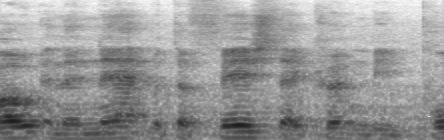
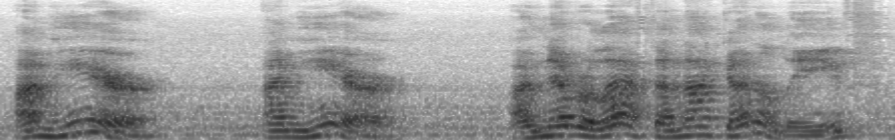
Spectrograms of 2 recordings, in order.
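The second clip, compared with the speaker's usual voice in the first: reassuring; 5 semitones higher than usual. Pretend. Voicing God's reassurance.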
